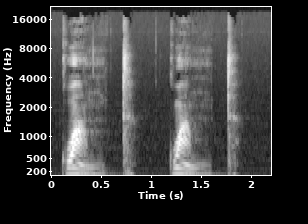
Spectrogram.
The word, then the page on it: quant: dialetto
